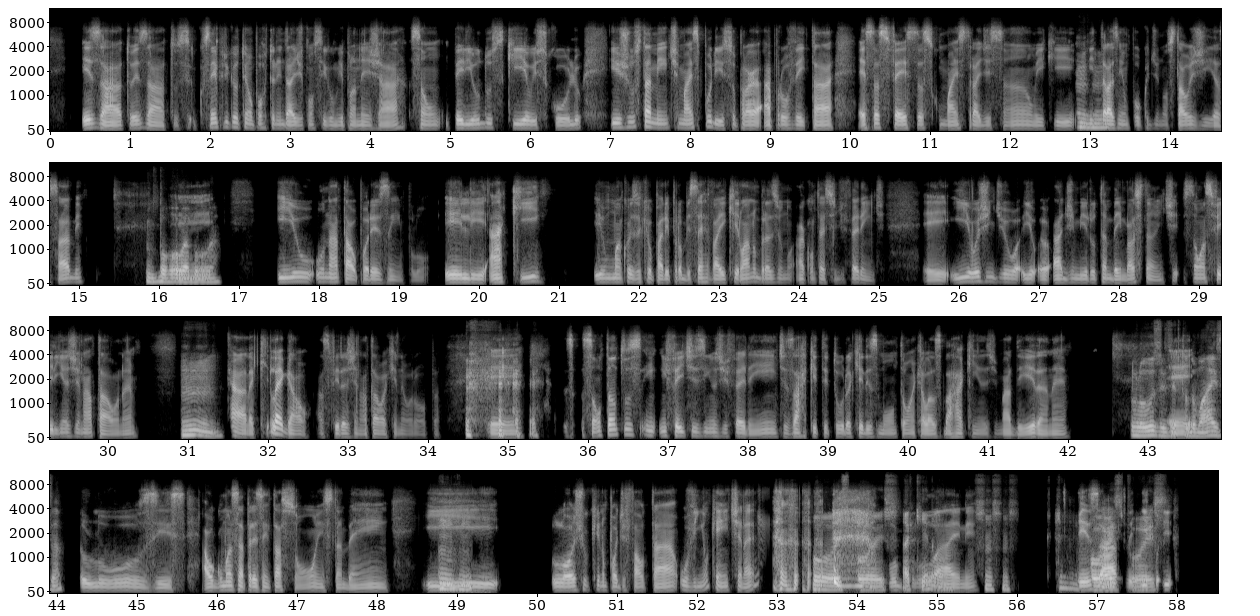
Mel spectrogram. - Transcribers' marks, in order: laugh; laugh; in English: "glow wine"; tapping; chuckle
- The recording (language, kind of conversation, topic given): Portuguese, podcast, Qual festa ou tradição mais conecta você à sua identidade?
